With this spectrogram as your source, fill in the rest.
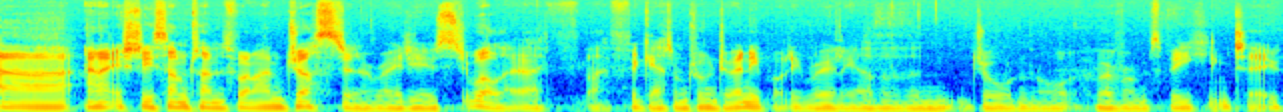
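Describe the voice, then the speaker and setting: Very deep and low, a man's voice races along at a very fast pace, somewhat breathy, with ordinary pitch variation. The recording is very clean, with a silent background. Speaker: etiquette expert. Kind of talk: casual interview. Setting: backstage studio at a festival.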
